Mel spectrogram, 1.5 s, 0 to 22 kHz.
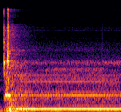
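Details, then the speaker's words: A/C vacuum pump over 20 years old, which made a loud noise at switch-on: switch clack, then only a smooth electric motor hum with no pumping, because the plastic coupler collar between motor and pump broke. "i don't know if you can hear it or not but the motor is operating but the pump is not turning"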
